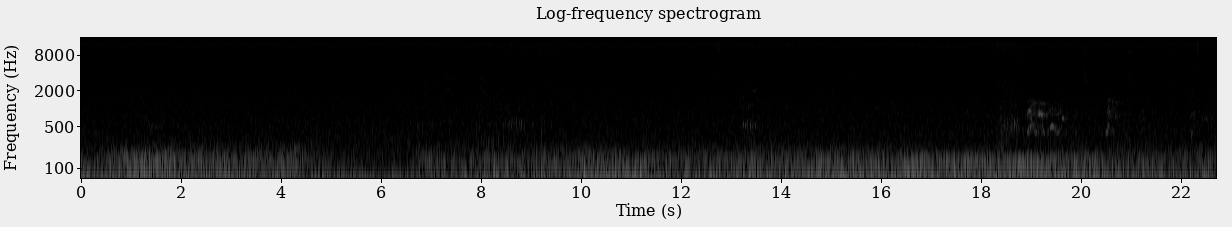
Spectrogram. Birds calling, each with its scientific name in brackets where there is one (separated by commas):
Eurasian Skylark (Alauda arvensis)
